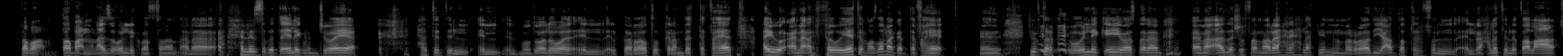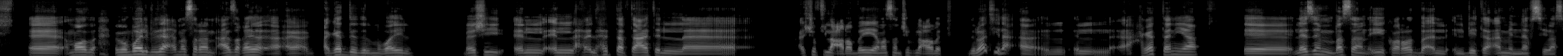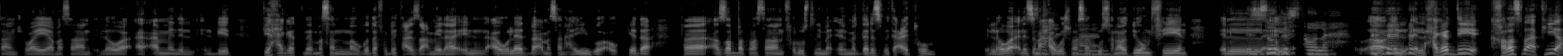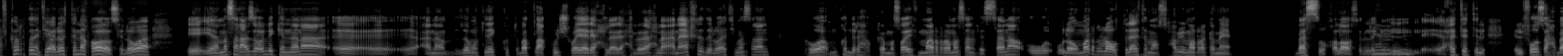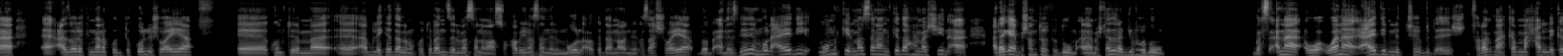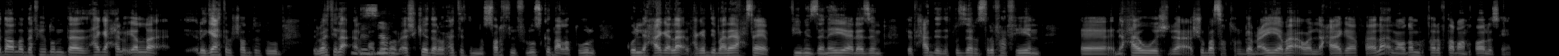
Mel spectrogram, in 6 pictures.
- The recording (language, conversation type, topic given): Arabic, podcast, إزاي حياتك اتغيّرت بعد الجواز؟
- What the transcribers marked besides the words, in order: laughing while speaking: "لسه"; chuckle; other background noise; laughing while speaking: "عفوياتي"; laugh; chuckle; unintelligible speech; in English: "الموبايل"; in English: "الموبايل"; chuckle; unintelligible speech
